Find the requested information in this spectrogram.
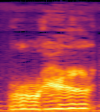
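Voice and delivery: a first try at roaring. Acted. Cub trying his first low roar.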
